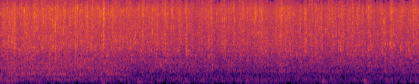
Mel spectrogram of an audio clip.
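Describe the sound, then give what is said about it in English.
A steady rush of flowing stream water, constant, with a bright hiss and no pauses or voices throughout. “If you notice that water, it has carved out some of the most beautiful canyons, I think of the Grand Canyon, and that is just from its flowing.”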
